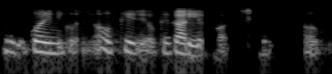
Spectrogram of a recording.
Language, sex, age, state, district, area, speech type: Punjabi, female, 45-60, Punjab, Amritsar, urban, conversation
